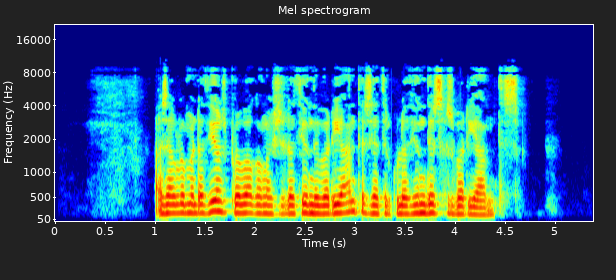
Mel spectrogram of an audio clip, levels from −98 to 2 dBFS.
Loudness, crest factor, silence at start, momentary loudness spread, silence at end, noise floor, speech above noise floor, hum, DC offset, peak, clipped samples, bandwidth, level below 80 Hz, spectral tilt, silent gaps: -13 LUFS; 14 dB; 1 s; 8 LU; 0.75 s; -56 dBFS; 44 dB; none; under 0.1%; 0 dBFS; under 0.1%; 9.2 kHz; -54 dBFS; -6 dB/octave; none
